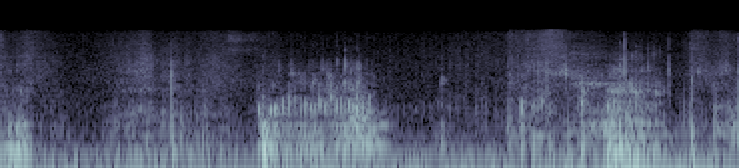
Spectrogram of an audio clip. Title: Stomach growling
